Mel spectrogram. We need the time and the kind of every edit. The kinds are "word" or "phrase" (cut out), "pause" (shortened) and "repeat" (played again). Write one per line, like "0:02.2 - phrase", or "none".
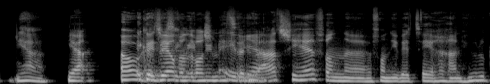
0:01.1 - pause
